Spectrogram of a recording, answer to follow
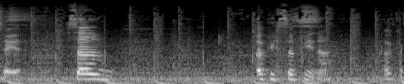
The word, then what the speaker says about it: subpoena: do you say it tell me how to pronounce it so okay subpoena okay subpoena okay so the corona revived pandemic has threat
